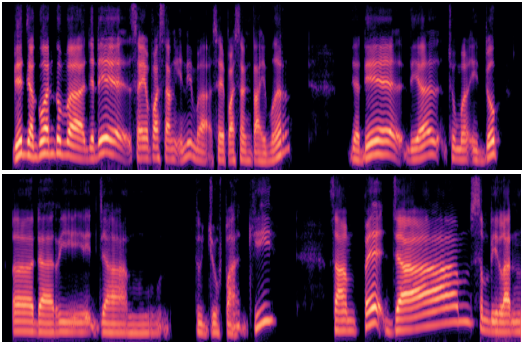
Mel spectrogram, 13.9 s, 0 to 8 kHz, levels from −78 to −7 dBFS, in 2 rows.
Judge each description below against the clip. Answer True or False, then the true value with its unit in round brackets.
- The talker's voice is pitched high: False (140 Hz)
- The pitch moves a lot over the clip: True (7.1 semitones)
